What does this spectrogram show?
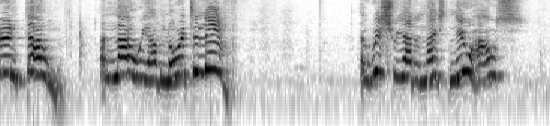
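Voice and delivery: shrill, very high, loud, squeaky mouse voice. Narrator reads the Mother Mouse's reply to George, squeaky mouse voice. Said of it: "squeaked the Mother Mouse".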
